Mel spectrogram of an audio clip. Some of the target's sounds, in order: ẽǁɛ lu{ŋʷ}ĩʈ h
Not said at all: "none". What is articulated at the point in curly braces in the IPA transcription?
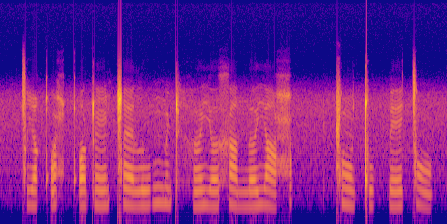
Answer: ŋ͡m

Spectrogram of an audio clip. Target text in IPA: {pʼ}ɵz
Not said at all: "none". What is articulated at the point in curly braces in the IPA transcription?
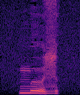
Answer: m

